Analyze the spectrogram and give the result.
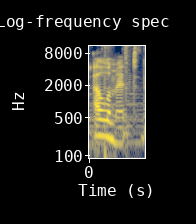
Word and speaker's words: LMNT: This podcast is sponsored by Element. That's spelled L-M-N-T.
